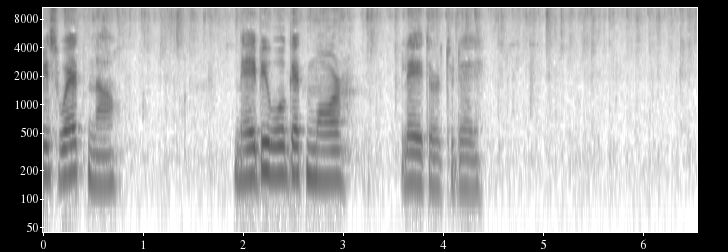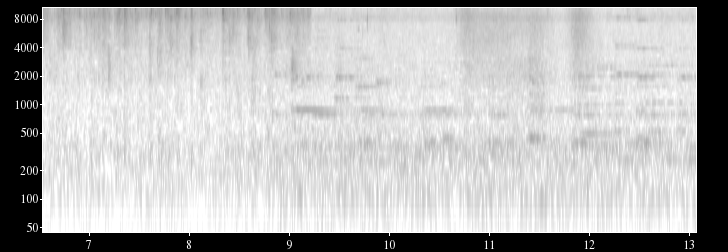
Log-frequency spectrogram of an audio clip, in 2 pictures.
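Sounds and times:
rainwater dripping and pattering: 0:00.0 - 0:09.5
quiet background music: 0:08.7 - 0:13.0.

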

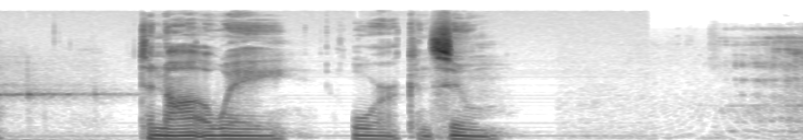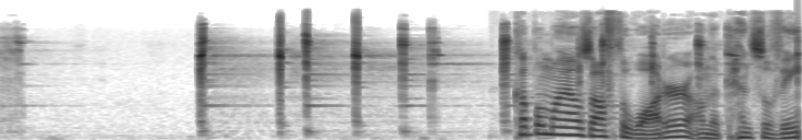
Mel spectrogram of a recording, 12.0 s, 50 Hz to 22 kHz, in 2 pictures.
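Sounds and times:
hammer striking ringing rock: 0:00.0 - 0:01.0, 0:07.6 - 0:11.7
faint scrape: 0:05.4 - 0:06.6.

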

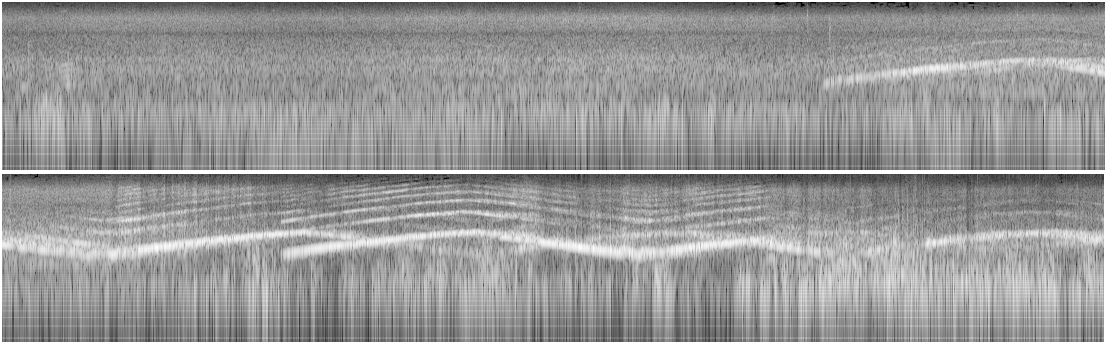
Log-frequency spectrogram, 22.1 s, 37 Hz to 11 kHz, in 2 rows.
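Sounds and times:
traffic noise: 0:00.0 - 0:22.0
emergency sirens wailing: 0:00.8 - 0:07.2, 0:07.8 - 0:22.0.

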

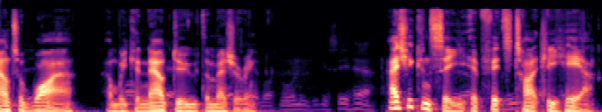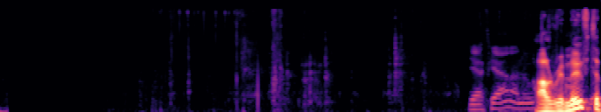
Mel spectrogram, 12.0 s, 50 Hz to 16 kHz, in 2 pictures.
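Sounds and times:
man talking: 0:00.0 - 0:06.1, 0:10.7 - 0:12.0
faint clicks and rustling: 0:07.2 - 0:11.3.

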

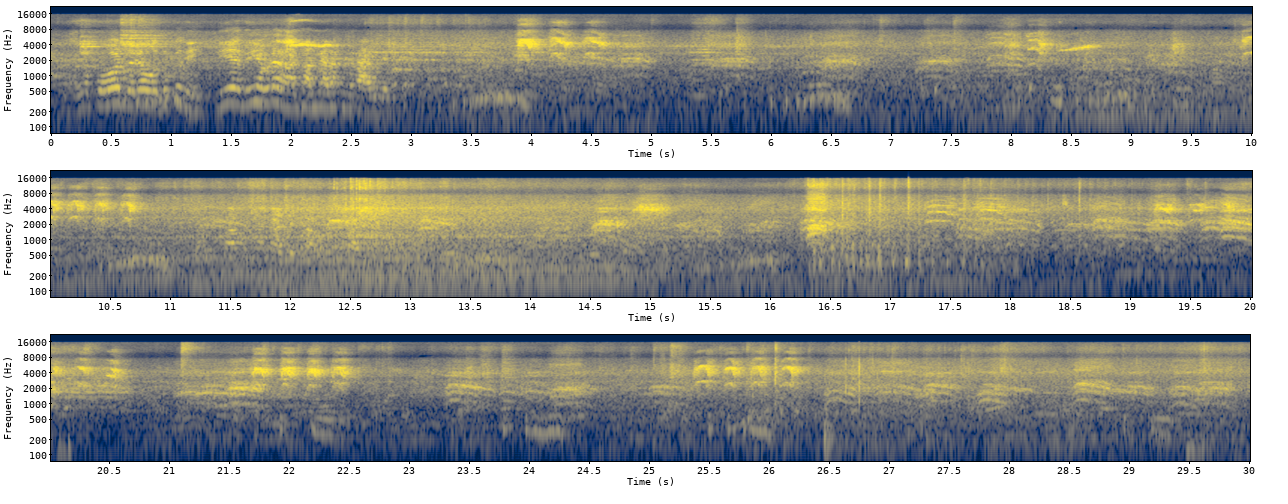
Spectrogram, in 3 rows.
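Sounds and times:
birds calling: 0:00.0 - 0:30.0
pigeons cooing: 0:02.8 - 0:05.0, 0:05.6 - 0:11.7, 0:12.3 - 0:20.7, 0:23.3 - 0:30.0.

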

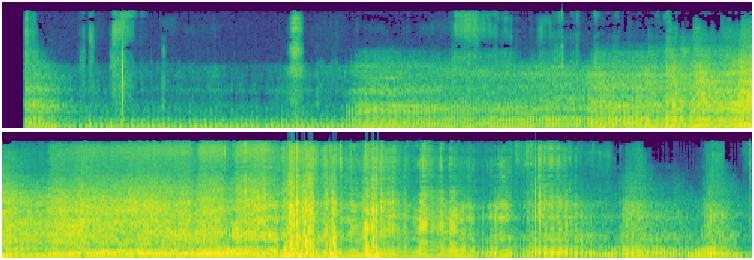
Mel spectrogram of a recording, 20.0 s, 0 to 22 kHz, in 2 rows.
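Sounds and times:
dirt bike engine revving: 0:03.6 - 0:19.9.

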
